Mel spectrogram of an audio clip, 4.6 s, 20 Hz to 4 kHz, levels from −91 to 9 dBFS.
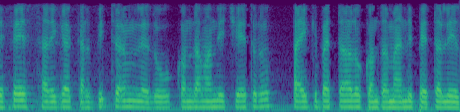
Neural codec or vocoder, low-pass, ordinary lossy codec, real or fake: codec, 16 kHz, 0.4 kbps, LongCat-Audio-Codec; 3.6 kHz; AAC, 32 kbps; fake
